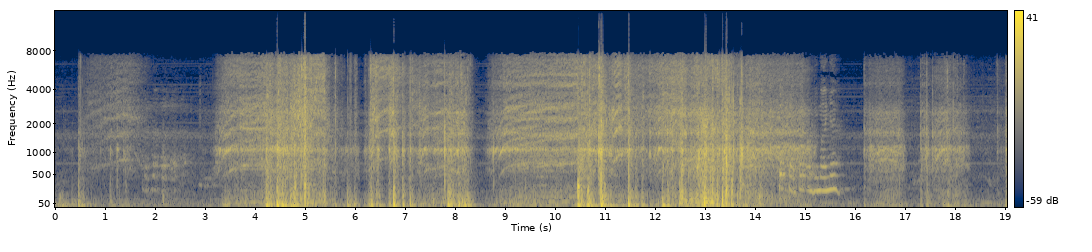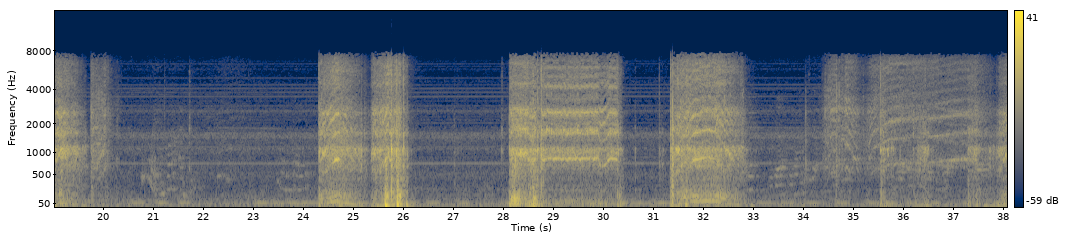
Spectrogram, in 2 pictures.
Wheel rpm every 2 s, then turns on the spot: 0, 100, 60, 90, 160, 120, 140, 40, 40, 30, 0, 10, 80, 20, 120, 90, 20, 10, 30.
16-18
